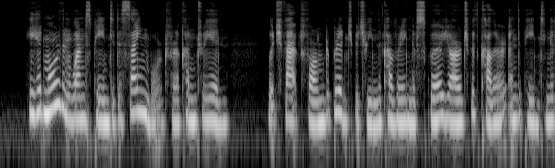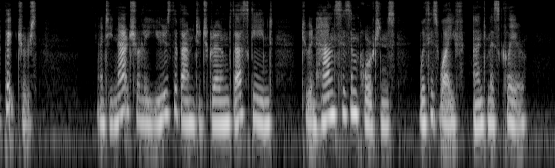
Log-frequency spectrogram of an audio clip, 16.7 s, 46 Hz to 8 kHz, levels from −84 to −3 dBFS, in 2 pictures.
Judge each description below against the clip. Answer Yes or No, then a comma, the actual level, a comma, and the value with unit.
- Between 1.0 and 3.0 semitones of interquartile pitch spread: Yes, narrow, 2.5 semitones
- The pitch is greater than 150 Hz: Yes, high, 190 Hz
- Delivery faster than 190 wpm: No, average, 180 wpm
